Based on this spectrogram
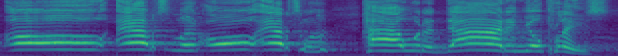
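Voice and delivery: high, loud, drawn-out wail; hollering lament. Acted. David grieving his dead son, acted as loud hollering. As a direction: cry it out long and high. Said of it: "David started hollering".

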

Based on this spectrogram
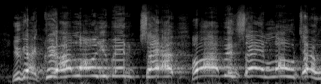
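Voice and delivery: high, loud sermon declaration; full-force preaching. Acted. Preacher declaring one truth to the church, full-force high preaching. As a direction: drive the truth home from the pulpit.

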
